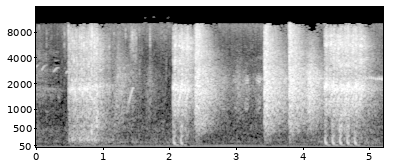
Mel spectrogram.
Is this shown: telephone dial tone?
no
